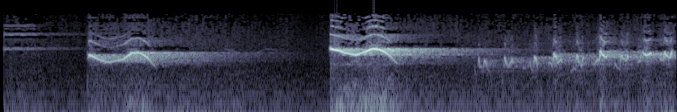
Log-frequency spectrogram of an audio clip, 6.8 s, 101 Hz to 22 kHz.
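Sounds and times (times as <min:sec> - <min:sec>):
koyal bird calling: 0:00.9 - 0:02.5, 0:03.3 - 0:06.7.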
